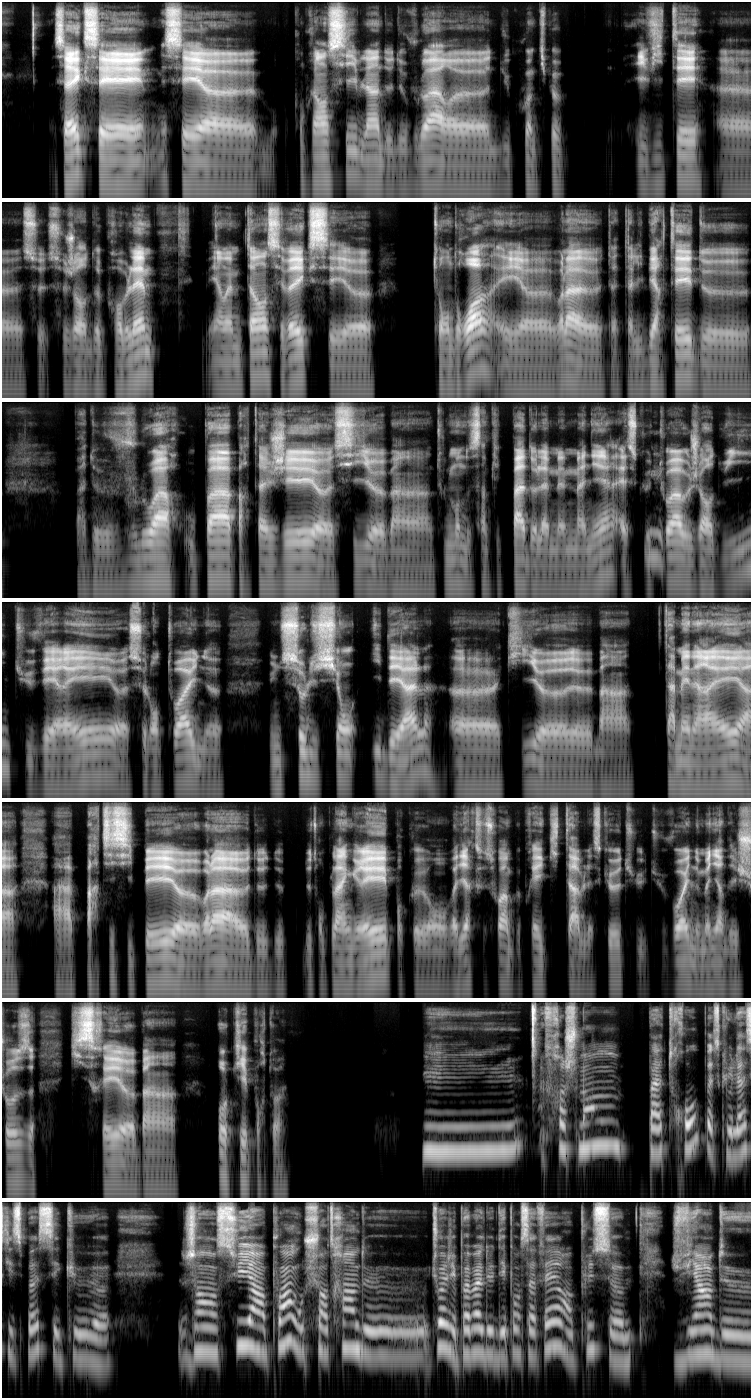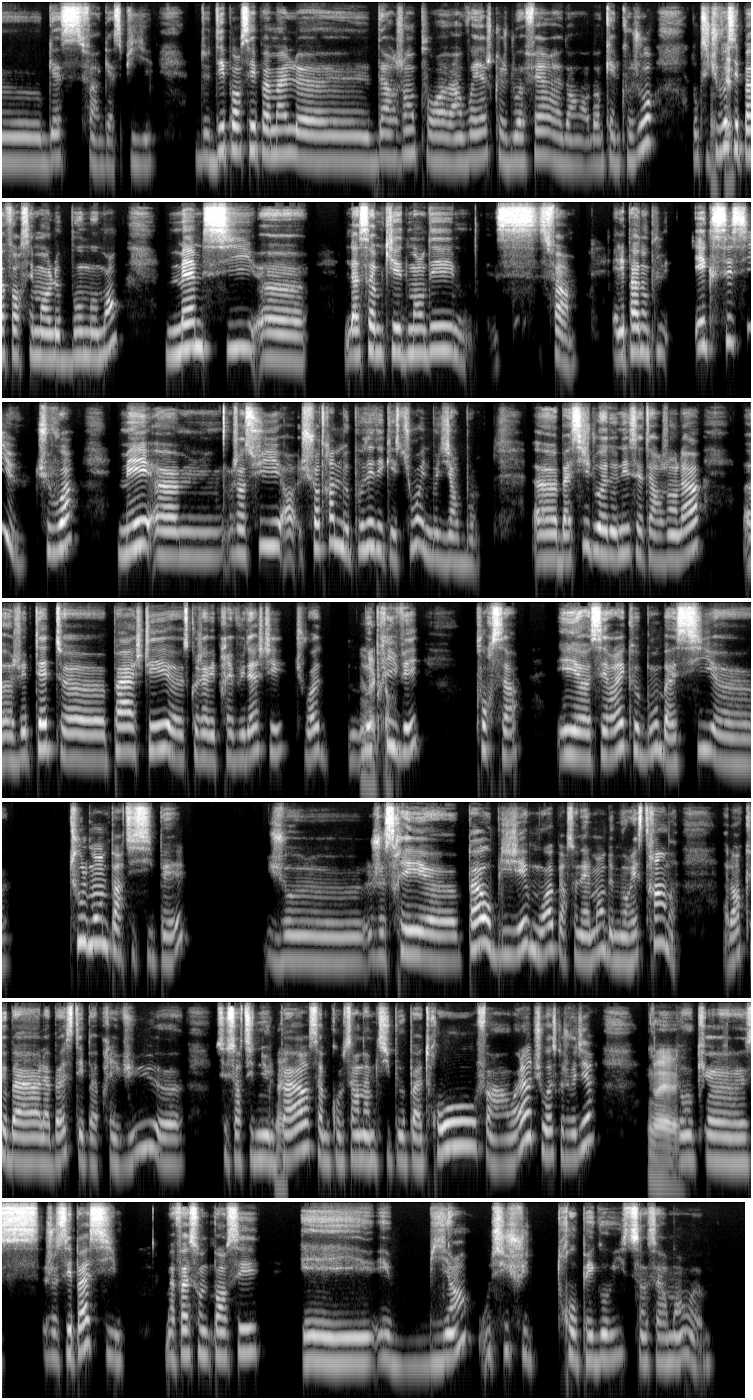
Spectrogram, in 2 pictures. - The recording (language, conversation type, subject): French, advice, Comment demander une contribution équitable aux dépenses partagées ?
- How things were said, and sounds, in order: stressed: "idéale"; drawn out: "Mmh"; drawn out: "de"; stressed: "excessive"; drawn out: "je"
